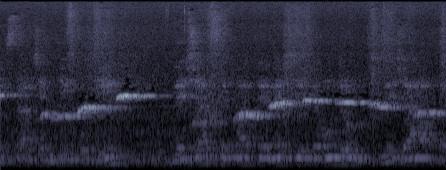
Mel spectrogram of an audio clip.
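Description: African grey parrot whistling a short tune: two rising phrases, each stepping up through two or three clear notes, the second ending on a long held note.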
